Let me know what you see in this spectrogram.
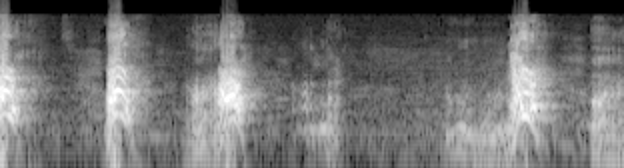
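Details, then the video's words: Zeus, a pet dog acting wildly for no apparent reason, lets out a few harsh, loud barks at uneven intervals, with short gaps of quiet between the bursts. "Killer Dog"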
